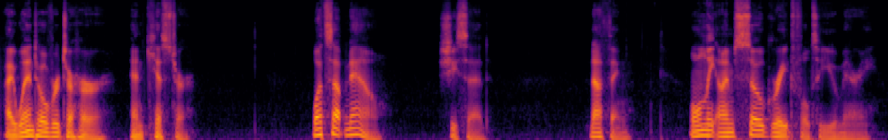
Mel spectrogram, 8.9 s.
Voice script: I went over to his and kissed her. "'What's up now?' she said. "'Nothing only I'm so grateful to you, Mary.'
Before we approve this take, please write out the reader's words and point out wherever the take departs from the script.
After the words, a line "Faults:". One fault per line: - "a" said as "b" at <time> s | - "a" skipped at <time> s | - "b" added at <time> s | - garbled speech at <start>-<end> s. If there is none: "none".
I went over to her and kissed her. "'What's up now?' she said. "'Nothing only I'm so grateful to you, Mary.'
Faults:
- "his" said as "her" at 0.8 s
